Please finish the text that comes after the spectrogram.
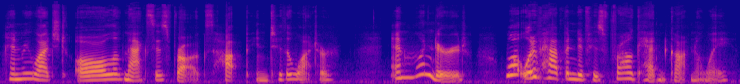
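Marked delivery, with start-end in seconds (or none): none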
